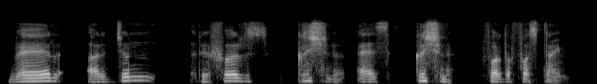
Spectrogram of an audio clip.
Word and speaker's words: Krishna: This is the verse where Arjun refers Krishna as Krishna for the first time. So this is the proper pronunciation of Krishna.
